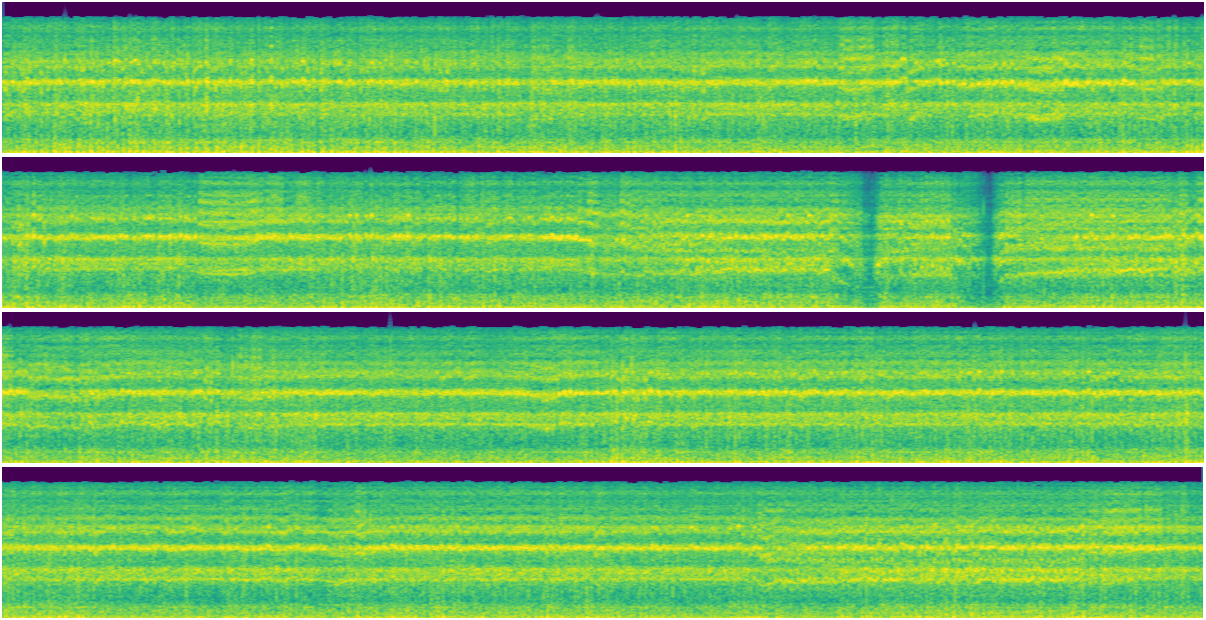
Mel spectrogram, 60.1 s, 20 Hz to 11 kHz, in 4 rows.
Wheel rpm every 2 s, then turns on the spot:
220, 230, 230, 230, 230, 230, 230, 230, 230, 230, 240, 210, 180, 130, 190, 220, 230, 230, 230, 230, 230, 240, 230, 240, 230, 230, 230, 210, 190, 220.
none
